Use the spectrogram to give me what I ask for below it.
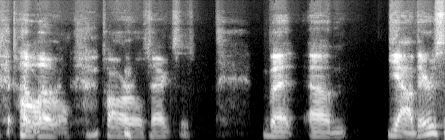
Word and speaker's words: Terrell: If you're in Texas, you can pronounce it Tarl, but you got to spell it with an E. Tarl, Texas.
